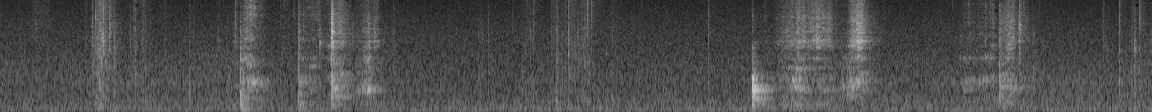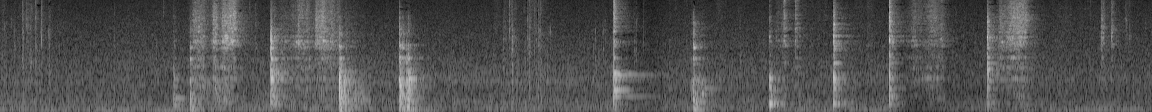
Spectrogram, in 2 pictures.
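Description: Metal ladle knocking and scraping against a stainless steel stockpot as sauce is scooped out. The irregular clinks ring briefly and come thicker in the second half.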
